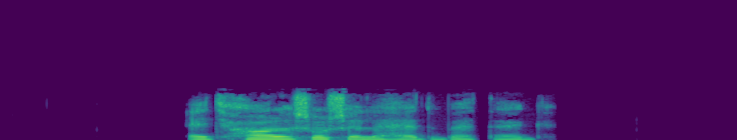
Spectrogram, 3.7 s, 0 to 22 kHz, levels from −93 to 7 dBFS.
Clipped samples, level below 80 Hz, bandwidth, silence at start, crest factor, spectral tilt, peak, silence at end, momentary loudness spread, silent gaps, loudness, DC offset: under 0.1%; -64 dBFS; 8 kHz; 0.95 s; 20 dB; -4 dB/octave; -4 dBFS; 1 s; 15 LU; 2.40-2.44 s; -22 LUFS; under 0.1%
